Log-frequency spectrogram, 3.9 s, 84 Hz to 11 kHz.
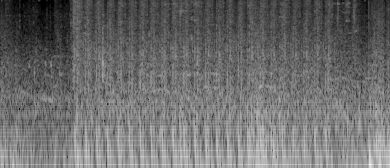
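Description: Rapid automatic gunfire in the video game Battlefield 1 begins after a brief lull and continues as dense, steady bursts, with a heavier shot near the end.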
